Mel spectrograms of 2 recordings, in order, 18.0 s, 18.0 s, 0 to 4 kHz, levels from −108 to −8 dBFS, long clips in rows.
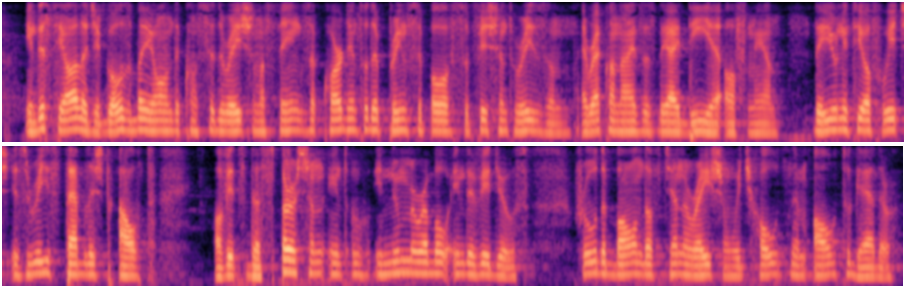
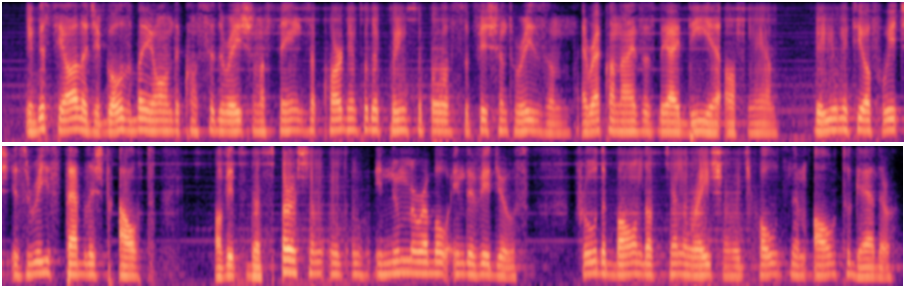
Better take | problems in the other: first | noise reduction (neural separator model SepFormer DNS4)

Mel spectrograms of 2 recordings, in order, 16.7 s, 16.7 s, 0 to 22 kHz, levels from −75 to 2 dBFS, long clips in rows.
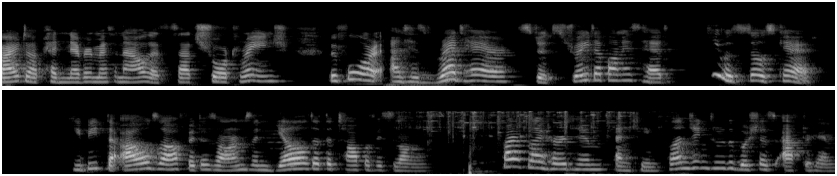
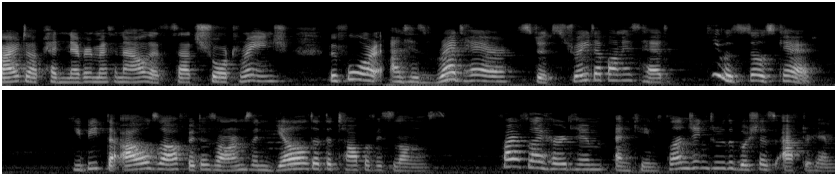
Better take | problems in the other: second | noise reduction (classical method log-MMSE)

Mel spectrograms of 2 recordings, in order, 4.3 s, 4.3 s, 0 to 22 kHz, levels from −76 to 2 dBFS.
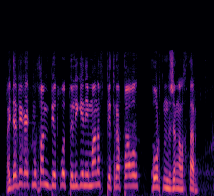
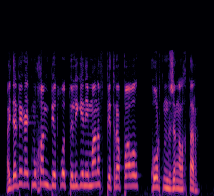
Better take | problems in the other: second | noise reduction (neural separator model SepFormer DNS4)

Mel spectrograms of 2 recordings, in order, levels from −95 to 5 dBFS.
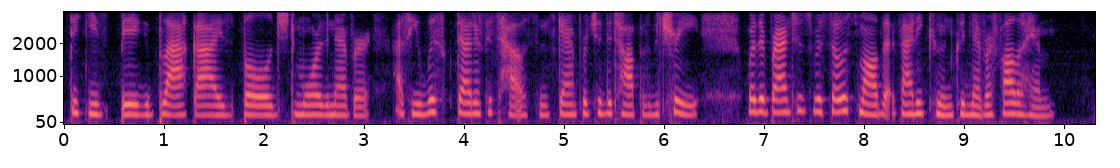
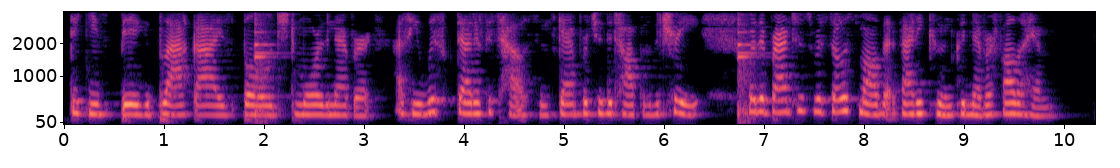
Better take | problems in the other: first | noise reduction (classical method WPE with log-MMSE)

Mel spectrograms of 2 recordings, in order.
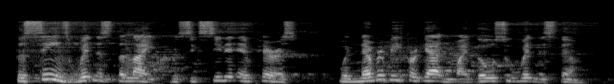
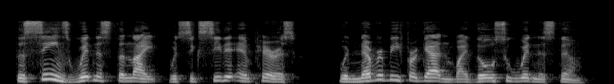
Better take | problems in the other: second | noise reduction (classical method WPE with log-MMSE)

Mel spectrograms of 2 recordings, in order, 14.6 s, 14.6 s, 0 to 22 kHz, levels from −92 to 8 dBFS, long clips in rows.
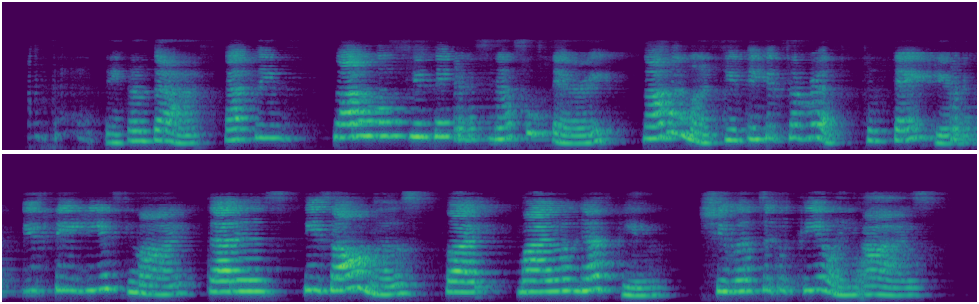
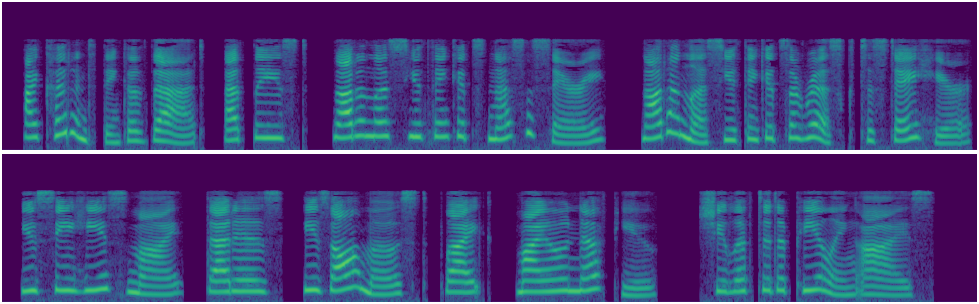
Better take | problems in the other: second | noise reduction (neural mask model DeepFilterNet 3)

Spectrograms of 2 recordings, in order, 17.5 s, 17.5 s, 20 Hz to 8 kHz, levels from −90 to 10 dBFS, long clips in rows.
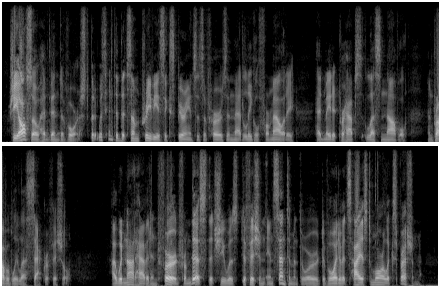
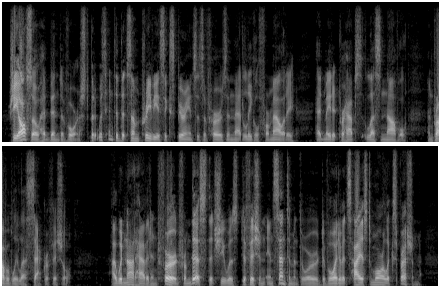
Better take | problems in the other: second | noise reduction (neural mask model Resemble Enhance denoiser)

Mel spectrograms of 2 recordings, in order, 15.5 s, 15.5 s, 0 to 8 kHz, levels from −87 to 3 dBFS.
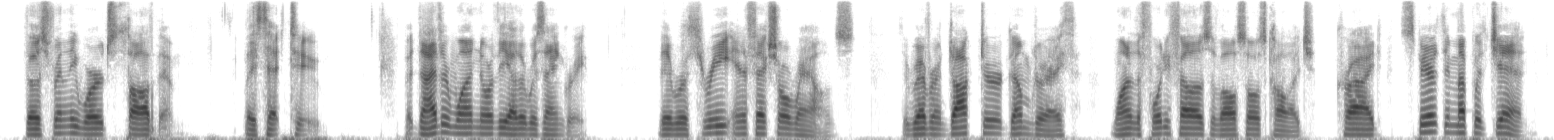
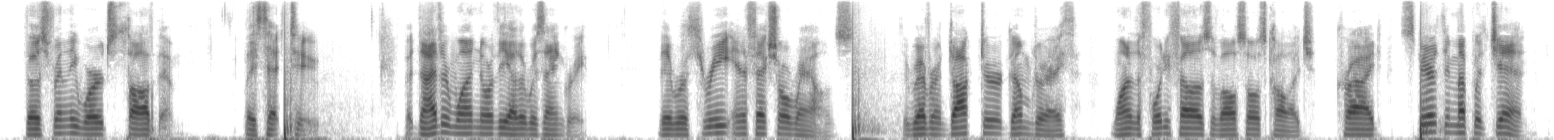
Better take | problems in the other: first | background sound (Fireworks); 14 dB below the speech

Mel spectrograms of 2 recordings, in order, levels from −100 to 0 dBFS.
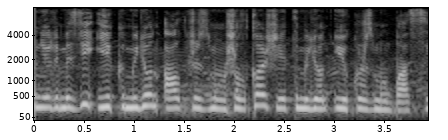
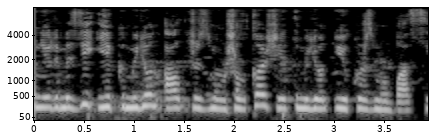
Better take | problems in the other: first | noise reduction (classical method Wiener filter)

